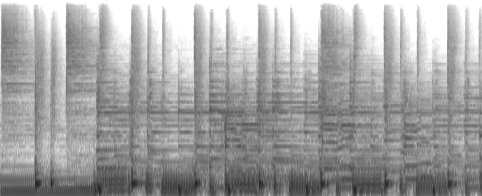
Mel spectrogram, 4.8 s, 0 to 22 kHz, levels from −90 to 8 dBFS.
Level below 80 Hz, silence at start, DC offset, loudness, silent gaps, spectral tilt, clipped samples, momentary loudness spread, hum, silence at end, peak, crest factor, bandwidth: -26 dBFS; 0 s; under 0.1%; -18 LUFS; none; -5 dB/octave; under 0.1%; 4 LU; none; 0 s; 0 dBFS; 18 dB; 20 kHz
